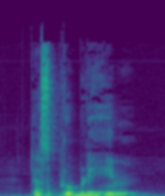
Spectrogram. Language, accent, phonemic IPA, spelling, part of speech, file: German, Austria, /pʁoˈbleːm/, Problem, noun, De-at-Problem.ogg
- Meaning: problem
